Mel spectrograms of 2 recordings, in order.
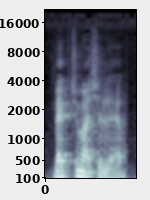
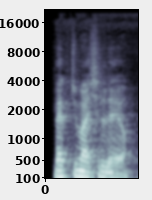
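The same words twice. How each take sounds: Both takes have the same delivery.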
